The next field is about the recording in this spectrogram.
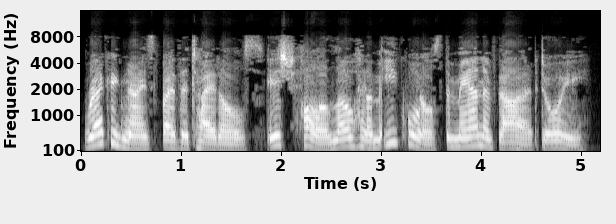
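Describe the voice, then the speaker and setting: Low-voiced woman reading citations aloud. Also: no room sound, poor audio. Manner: flat, deliberate reading, spelling out citations. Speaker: reader. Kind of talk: reading a reference text aloud.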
